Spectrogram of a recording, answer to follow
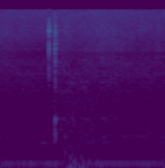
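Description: Near silence: the faint room tone of a voice-over recording, with one small click about two-thirds of a second in and a soft low bump just after.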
